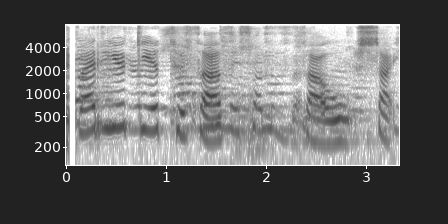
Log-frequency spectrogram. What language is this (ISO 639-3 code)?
isl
